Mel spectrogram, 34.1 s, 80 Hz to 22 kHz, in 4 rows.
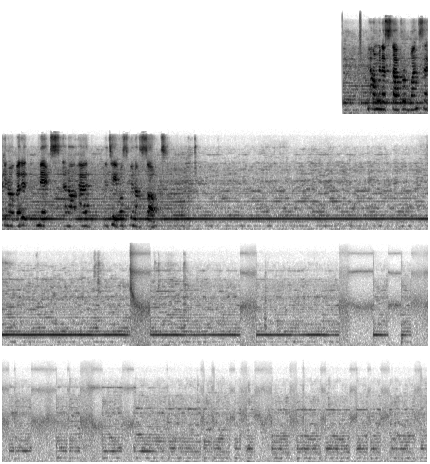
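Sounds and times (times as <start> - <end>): dough mixer motor humming: 6.8 - 24.5.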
